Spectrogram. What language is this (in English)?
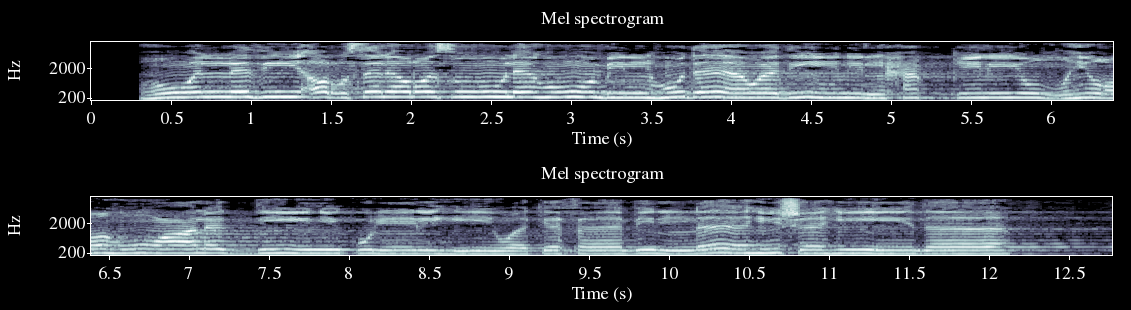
Arabic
